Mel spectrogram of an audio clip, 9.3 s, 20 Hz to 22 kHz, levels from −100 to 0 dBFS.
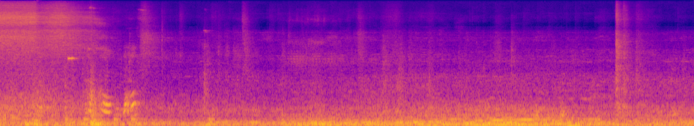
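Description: A recording of everyday sounds, with a stretch of hard clipping from 1.21 s to 1.77 s. Over that half second the level arrives at roughly 7 dB above what the signal chain can pass, so the waveform peaks are sheared off flat rather than reproduced. Those squared tops generate harmonics high in the spectrum, and the result is distortion on the loud peaks in that span.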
